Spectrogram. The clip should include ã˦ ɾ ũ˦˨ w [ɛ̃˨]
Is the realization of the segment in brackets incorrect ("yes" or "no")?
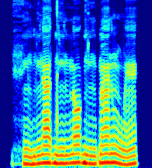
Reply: yes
